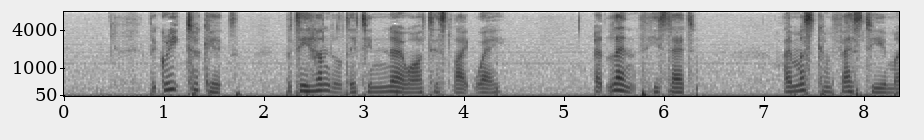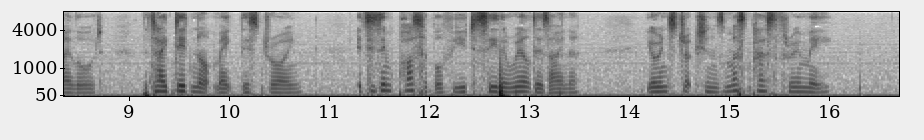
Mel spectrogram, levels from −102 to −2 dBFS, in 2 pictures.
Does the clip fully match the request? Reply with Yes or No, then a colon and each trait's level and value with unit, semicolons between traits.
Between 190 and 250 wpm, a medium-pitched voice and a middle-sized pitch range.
No: average, 170 wpm; medium, 160 Hz; average, 3.6 semitones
